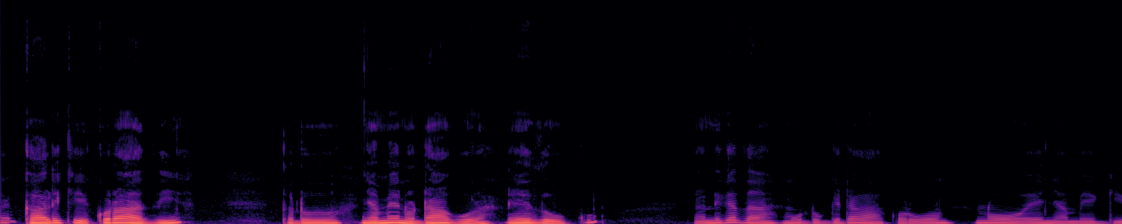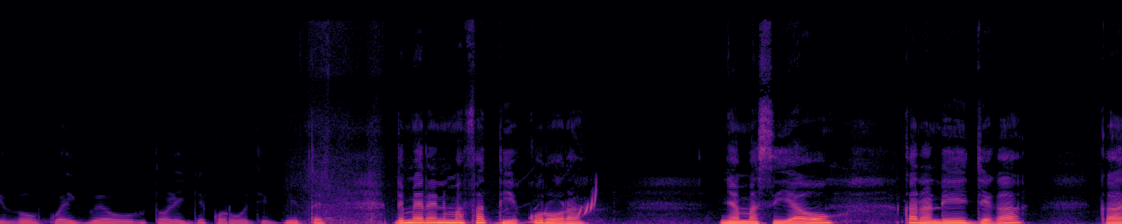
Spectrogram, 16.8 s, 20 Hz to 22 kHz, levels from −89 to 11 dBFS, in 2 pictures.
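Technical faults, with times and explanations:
4.13 to 4.71 s and 10.38 to 10.73 s: zipper noise. The level drops by about 15 dB in the first stretch and rises by about 15 dB in the second, each time in unsmoothed 1 dB jumps, at around 20 steps per second, then around 40. Each abrupt gain jump puts a tiny discontinuity in the waveform, and the rapid series of these produces an audible ticking or zipping that rides on the sound only while the level is moving.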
